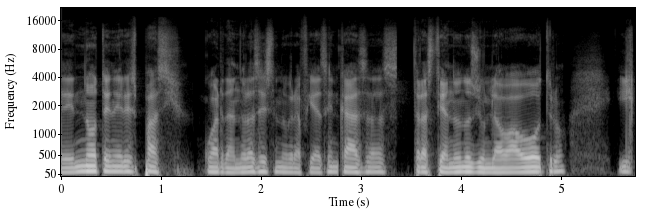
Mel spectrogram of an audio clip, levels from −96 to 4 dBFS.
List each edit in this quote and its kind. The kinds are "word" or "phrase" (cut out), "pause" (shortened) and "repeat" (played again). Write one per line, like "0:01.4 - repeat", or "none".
0:01.3 - pause
0:02.8 - word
